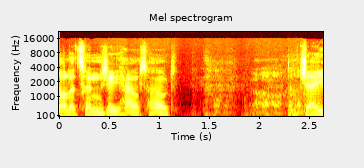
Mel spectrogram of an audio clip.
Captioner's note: Sidemen groan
